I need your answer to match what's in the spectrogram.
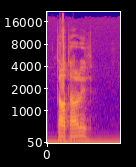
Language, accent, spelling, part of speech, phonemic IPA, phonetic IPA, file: Armenian, Eastern Armenian, դադարել, verb, /dɑtʰɑˈɾel/, [dɑtʰɑɾél], Hy-դադարել.ogg
- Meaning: 1. to end, to stop 2. to pause, to interrupt 3. to halt, to stop, to reject 4. to rest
